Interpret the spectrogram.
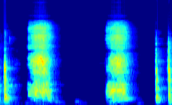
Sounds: Sniff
